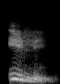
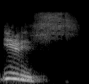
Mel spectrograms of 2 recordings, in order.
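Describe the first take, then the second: First: No final S sound is pronounced at the end. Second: A final S sound is pronounced at the end. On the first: The speaker calls it right. "We say ili" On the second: The speaker calls it wrong. "here we don't say ilis"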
